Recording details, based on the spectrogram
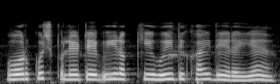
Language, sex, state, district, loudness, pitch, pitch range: Hindi, female, Uttar Pradesh, Saharanpur, -14 LUFS, 230 Hz, 225-240 Hz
